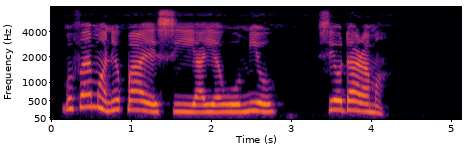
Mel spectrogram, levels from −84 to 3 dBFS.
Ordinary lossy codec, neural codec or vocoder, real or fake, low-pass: none; none; real; 7.2 kHz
